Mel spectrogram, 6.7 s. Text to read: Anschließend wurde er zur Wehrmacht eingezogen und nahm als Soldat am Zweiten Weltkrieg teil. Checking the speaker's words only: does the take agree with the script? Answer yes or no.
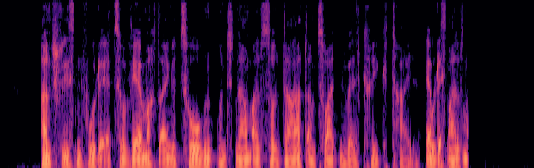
no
